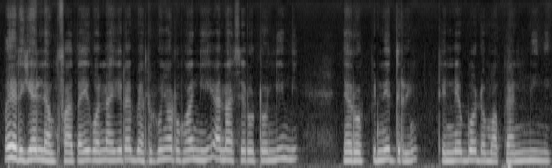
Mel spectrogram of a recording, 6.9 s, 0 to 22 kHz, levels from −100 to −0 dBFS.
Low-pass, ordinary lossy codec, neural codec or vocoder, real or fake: none; none; codec, 44.1 kHz, 7.8 kbps, Pupu-Codec; fake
